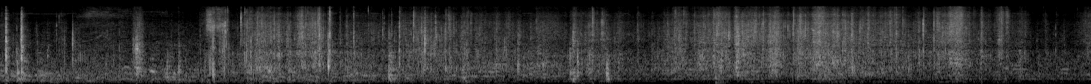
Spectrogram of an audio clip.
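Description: Irregular clicks, knocks and rustling of handling inside a tractor cab.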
